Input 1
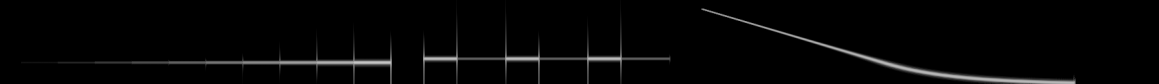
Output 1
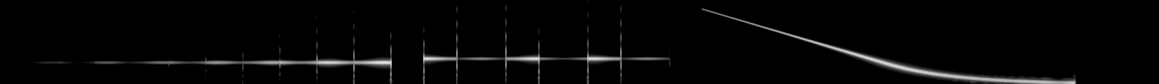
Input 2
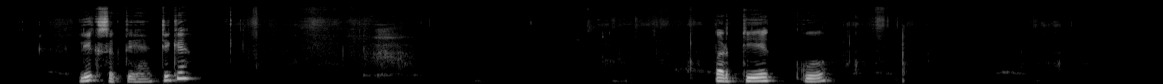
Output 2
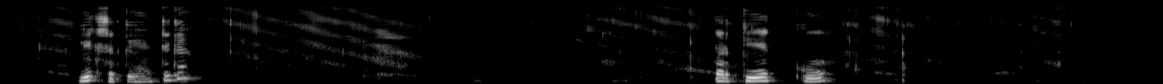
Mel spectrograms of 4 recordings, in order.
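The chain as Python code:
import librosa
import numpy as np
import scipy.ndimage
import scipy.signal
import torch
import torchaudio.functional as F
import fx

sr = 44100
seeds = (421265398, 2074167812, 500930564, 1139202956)

y = fx.spec_ripple(x, sr, per_octave=0.99, drift_hz=-1.8, depth_db=20)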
